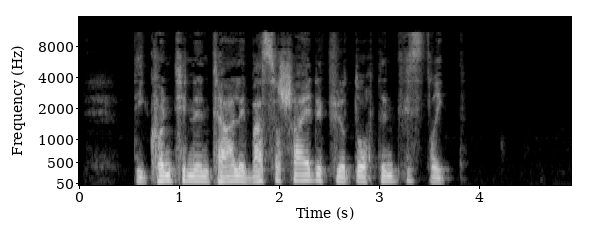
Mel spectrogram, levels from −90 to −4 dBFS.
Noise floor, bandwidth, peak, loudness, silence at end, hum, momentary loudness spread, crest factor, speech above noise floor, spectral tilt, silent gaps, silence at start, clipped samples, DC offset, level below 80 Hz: -80 dBFS; 11.5 kHz; -4 dBFS; -24 LUFS; 1.25 s; none; 10 LU; 20 dB; 56 dB; -6 dB/octave; none; 0.55 s; under 0.1%; under 0.1%; -52 dBFS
